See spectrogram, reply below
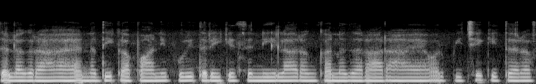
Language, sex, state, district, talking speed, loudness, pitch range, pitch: Hindi, female, Chhattisgarh, Korba, 235 wpm, -14 LUFS, 170-175 Hz, 175 Hz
